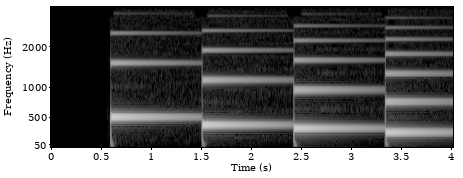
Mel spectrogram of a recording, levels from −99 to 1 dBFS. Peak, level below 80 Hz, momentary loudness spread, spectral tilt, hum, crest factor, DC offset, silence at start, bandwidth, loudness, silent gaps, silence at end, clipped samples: -16 dBFS; -68 dBFS; 11 LU; -9.5 dB/octave; none; 14 dB; under 0.1%; 0.6 s; 3.8 kHz; -29 LUFS; none; 0 s; under 0.1%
